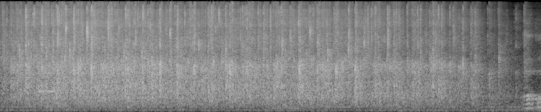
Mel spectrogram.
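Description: A crowd at a Minnesota Republican governor candidate forum claps in sustained, dense applause for the candidates and a state senator, loud and even before thinning out near the end, with a voice briefly heard.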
